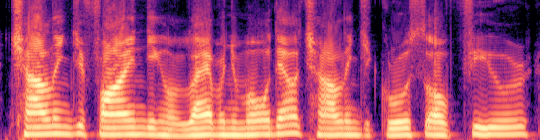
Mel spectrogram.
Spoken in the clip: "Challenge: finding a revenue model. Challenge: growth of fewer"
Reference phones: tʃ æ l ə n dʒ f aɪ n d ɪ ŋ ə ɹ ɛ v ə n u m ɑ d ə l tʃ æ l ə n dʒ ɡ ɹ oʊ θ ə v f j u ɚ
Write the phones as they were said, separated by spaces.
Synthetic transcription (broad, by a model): tʃ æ l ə n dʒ f aɪ n d ɪ ŋ ə l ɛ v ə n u m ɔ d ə l tʃ æ l ə n dʒ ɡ ɹ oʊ s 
